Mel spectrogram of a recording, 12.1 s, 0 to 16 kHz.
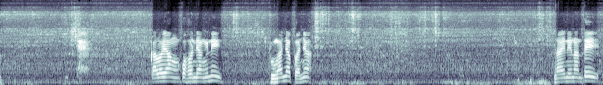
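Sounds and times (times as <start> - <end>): spray lance hissing: 0.0 - 12.0
spray pump motor hum: 0.0 - 12.0.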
